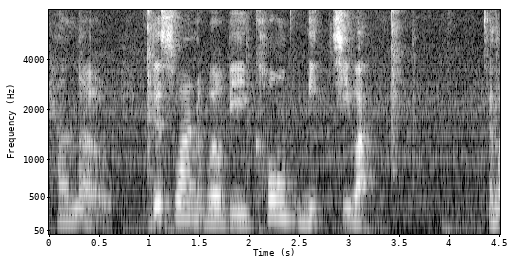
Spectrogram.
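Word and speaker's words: こんにちは: this in hiragana uh that last sound the last one here we pronounce it as like wah but when you write this in hiragana it actually uses the symbol for ha so this is called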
